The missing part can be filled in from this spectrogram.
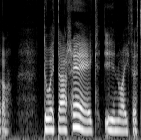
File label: "rheg", Welsh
